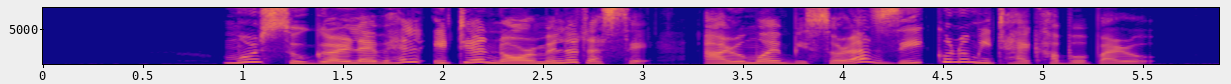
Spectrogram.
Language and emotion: Assamese, happy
